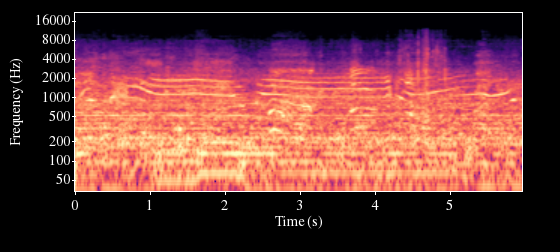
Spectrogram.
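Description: A young girl wails and sobs loudly.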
